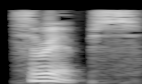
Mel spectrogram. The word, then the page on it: thrips: British English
